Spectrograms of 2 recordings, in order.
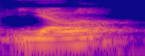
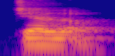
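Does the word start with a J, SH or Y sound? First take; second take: Y sound; J sound. First: It starts with a Y sound. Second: It starts with a J sound. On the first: The speaker calls it right. "instead of saying yellow" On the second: The speaker calls it wrong. "they might say jello"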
